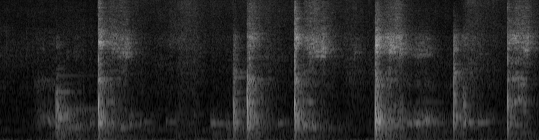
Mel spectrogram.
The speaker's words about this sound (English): So this sound of the wok chan, that's what this is called, this spatula, this is a constant noise in my house growing up.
